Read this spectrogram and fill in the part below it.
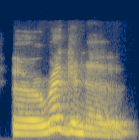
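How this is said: It is said in an American English accent. "and American English"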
